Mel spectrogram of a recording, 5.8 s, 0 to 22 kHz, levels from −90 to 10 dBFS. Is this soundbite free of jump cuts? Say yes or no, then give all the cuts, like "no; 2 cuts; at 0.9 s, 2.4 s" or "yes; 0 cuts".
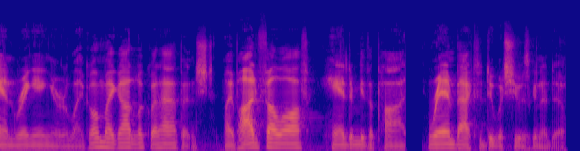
no; 1 cut; at 2.1 s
